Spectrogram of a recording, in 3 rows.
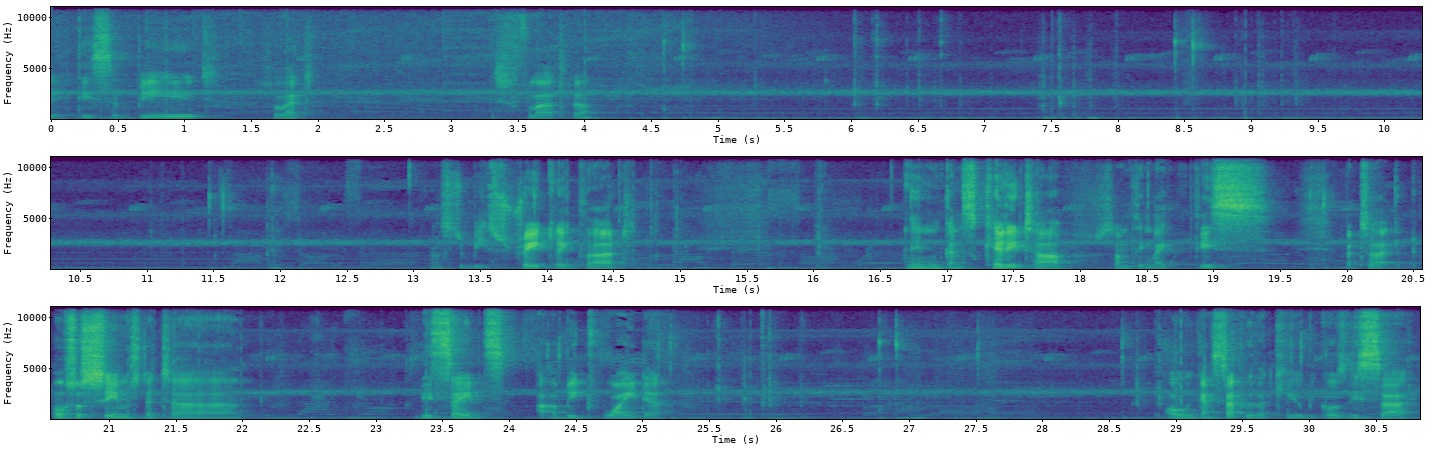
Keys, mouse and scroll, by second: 4.9-6.0 scroll up 5, 6.0 r, 6.3 r, 9.0 r, 12.0 r, 14.9-15.7 scroll down 7, 16.5 s, 20.7 KP_7, 20.9 KP_7, 21.7 Tab, 22.3 z, 24.3-25.4 drag, 25.4 a, 25.7 s, 27.5 click, 28.7 Tab, 29.1 x, 30.5 shift+a.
